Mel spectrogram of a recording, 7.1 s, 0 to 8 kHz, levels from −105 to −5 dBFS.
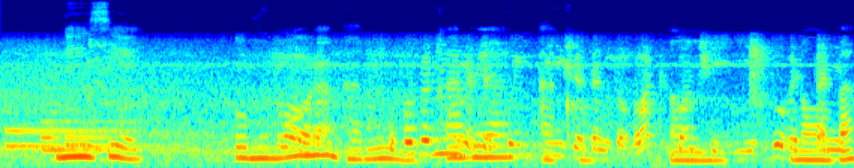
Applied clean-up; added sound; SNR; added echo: none; Subway, metro, underground; 2 dB; none.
